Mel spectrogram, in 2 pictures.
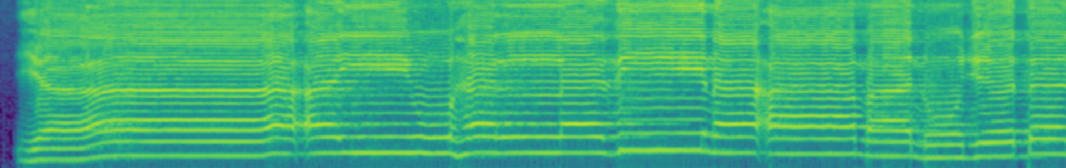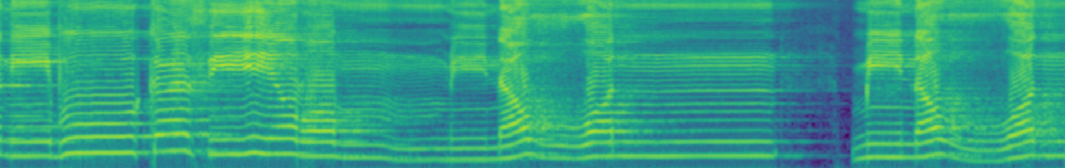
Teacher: Kalau berhenti di sini nun yang tasdid disukunkan. Kemudian kita dengungkan dua harakat atau dua kitukan.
